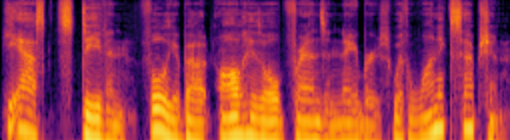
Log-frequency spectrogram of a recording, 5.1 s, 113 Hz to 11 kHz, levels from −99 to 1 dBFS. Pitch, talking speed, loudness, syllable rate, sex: 115 Hz, 165 wpm, -18 LUFS, 4.5 syllables/s, male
